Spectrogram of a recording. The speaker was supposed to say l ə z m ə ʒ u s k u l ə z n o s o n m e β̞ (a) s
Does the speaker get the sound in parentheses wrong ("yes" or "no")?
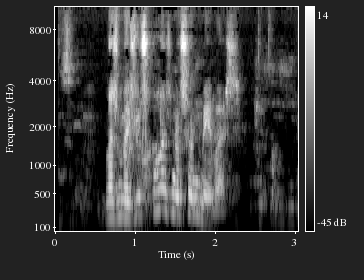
yes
